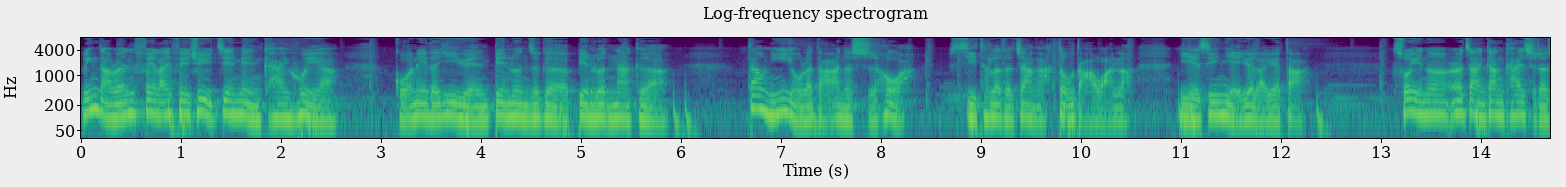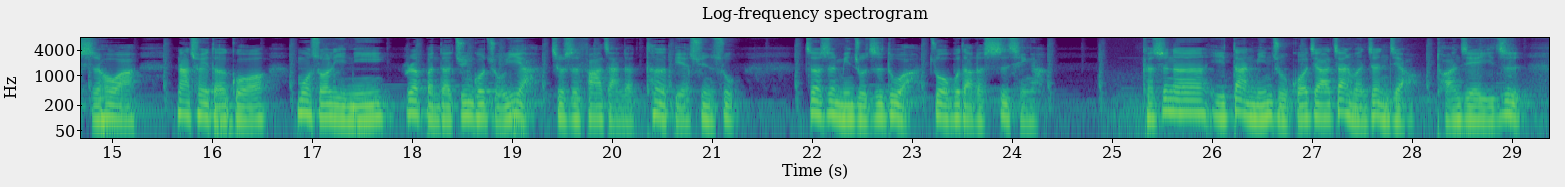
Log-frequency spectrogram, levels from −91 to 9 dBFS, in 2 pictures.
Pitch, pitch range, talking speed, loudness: 100 Hz, 95-115 Hz, 245 characters per minute, -21 LUFS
